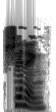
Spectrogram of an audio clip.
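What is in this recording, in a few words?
"shinning", British English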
